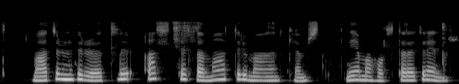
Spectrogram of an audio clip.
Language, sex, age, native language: Icelandic, female, 40-49, Icelandic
